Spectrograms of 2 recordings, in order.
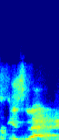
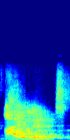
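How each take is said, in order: First: The S sound is pronounced in the word. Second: The S sound is silent in the word. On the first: The speaker calls it wrong. "we will not pronounce island" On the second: The speaker calls it right. "It's island. Why? Because island S is silent"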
